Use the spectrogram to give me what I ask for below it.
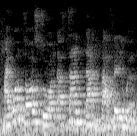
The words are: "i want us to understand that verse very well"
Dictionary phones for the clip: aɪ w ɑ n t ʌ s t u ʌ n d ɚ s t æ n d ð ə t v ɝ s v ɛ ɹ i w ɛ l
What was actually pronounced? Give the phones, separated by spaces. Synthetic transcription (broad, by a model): aɪ w ɑ n t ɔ s t u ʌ n d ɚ s t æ n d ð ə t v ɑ v ɛ ɹ i w ɛ l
